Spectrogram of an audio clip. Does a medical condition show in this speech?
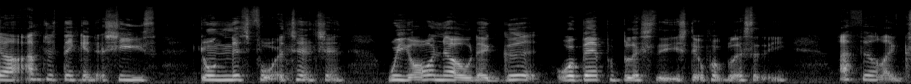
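Yes: cerebral palsy; speech is not the best.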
